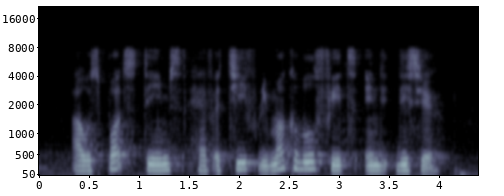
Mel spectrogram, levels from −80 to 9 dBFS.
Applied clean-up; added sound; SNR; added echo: none; none; none; none.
